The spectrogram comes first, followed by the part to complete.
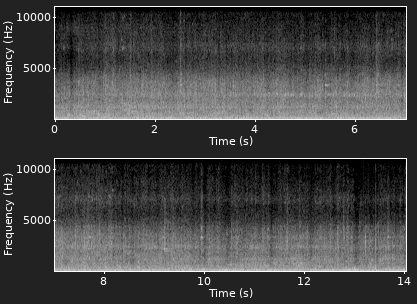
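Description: Steady engine and road noise of a moving bus heard from a passenger seat at an open window, strongest in the low end, with no sudden events.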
